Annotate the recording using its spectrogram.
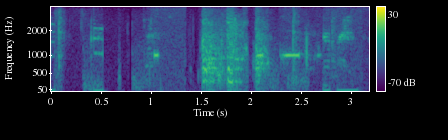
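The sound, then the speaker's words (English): Several short electronic beeps on the telephone line of the Purium Lifestyle Call, a Wednesday evening group call, spaced irregularly, with one held a little longer, set against muffled, crackly line noise that rises and falls. “Hearing lots of beeps.”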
